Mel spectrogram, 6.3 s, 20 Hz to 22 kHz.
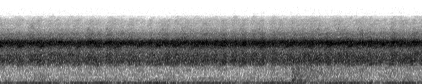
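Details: Japanese tree frog croaking at night on 3 May 2020, its single throat sac swollen as large as its body; a dense, rapid, rattling stream of high pulses holds at an even pitch throughout.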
